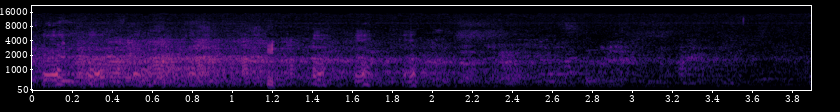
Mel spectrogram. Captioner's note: audience laughing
